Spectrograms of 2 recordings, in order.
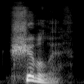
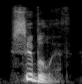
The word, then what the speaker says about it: Shibboleth: If the man said, "No, I'm not," they would tell him to say "Shibboleth." If he was from Ephraim, he would say "Sibboleth" because people from Ephraim cannot pronounce the word correctly.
